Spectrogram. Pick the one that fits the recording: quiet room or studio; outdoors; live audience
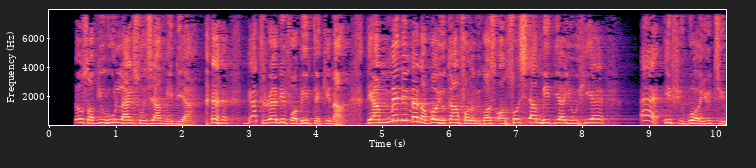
live audience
